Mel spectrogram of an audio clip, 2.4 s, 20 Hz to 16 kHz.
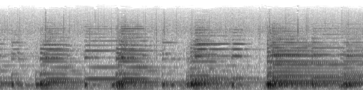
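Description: Acoustic guitar playing a short blues fill, a run of plucked notes, between sung lines of a 1934 country blues recording. The sound is the thin, narrow-range sound of an old 78 rpm record transfer.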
